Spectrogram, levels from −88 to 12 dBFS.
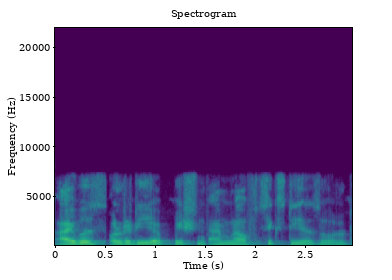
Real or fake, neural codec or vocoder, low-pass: real; none; 7.2 kHz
